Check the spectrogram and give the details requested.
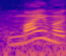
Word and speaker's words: Mimir: I'm sorry for calling him Mimir. It's actually the way you pronounce it in Swedish. But Mima came in from behind.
